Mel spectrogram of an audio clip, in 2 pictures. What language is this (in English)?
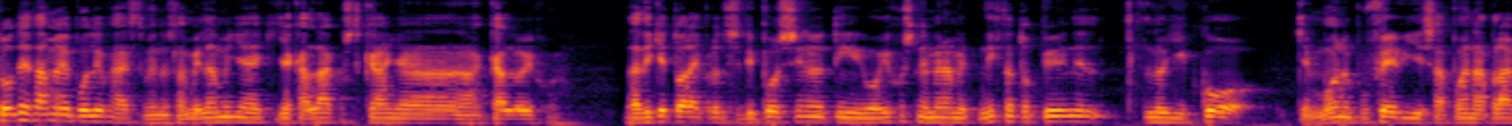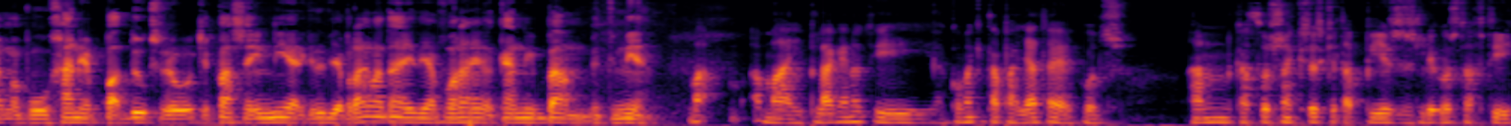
Greek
